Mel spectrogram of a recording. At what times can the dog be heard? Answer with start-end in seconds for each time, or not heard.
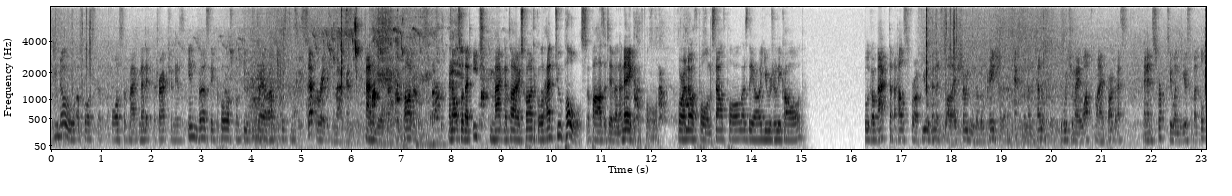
11.7-13.2.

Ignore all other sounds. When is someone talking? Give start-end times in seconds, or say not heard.
0.0-15.1, 16.2-23.0.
